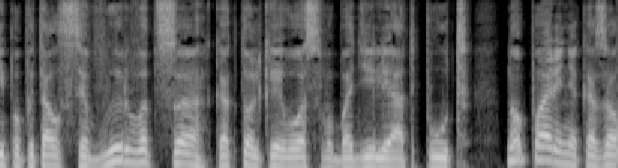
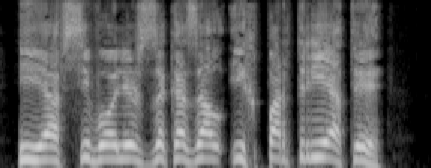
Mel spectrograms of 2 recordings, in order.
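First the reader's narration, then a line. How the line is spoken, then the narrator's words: Shouting. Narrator (Russian): кричал Орфей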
